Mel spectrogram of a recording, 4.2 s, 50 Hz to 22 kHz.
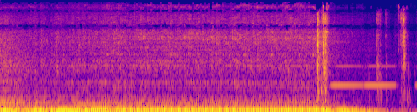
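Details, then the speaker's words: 1996 Jeep Grand Cherokee ZJ six-cylinder after new plugs, wires, injectors and cleaning rust off distributor cap contacts: uneven stumbling idle about three seconds; somewhat better but still misfiring, owner suspects worn distributor rotor. "Well, it definitely seems better. It's not fixed by any means, but the more material I take off that rotary button, the less it's going to be able to contact with those actual contacts."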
